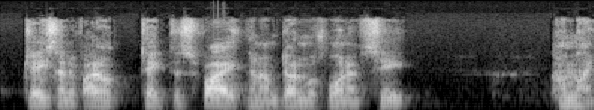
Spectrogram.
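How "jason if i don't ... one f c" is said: plain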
